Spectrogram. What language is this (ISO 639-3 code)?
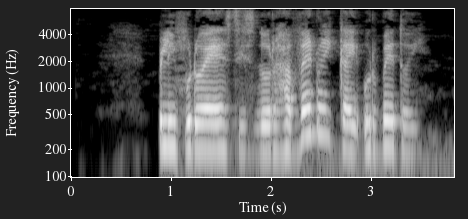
epo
